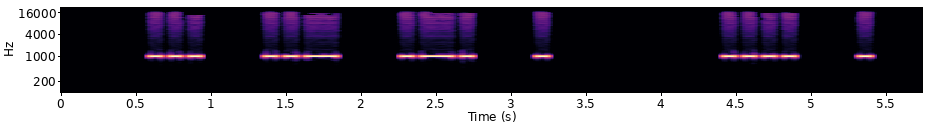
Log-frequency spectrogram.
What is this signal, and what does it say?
Morse code, heard as a keyed tone, about 18 wpm, spaced as for 12 wpm, 1000 Hz. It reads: SURE HE
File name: qotdfiles / 12wpm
